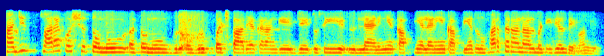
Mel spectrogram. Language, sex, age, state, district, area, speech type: Punjabi, female, 30-45, Punjab, Mansa, urban, conversation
